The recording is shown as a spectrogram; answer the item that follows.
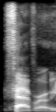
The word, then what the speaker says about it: Favreau: Favreau, yeah.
